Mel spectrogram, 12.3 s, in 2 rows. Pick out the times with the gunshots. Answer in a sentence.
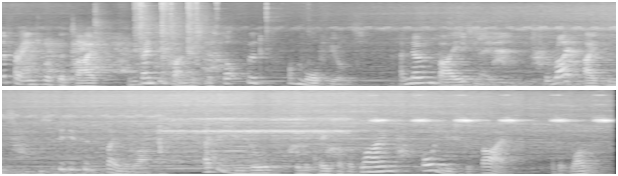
You can hear the gunshots from 1.4 to 3.1 s.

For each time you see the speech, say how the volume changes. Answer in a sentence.
The speech can be heard from 0.0 to 12.2 s, at a steady volume.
